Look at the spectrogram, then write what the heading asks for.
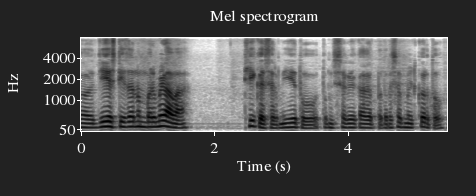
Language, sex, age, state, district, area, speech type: Marathi, male, 45-60, Maharashtra, Osmanabad, rural, spontaneous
